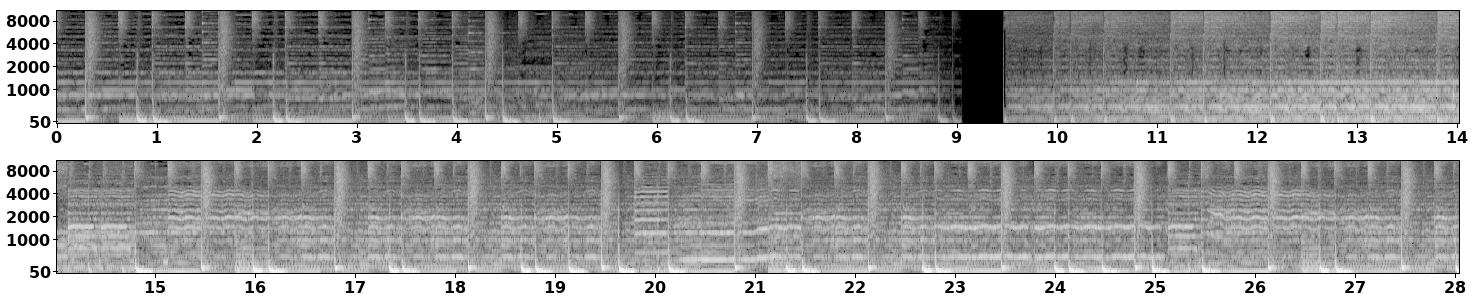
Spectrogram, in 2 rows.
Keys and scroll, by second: 25.5 ctrl+c, 25.7 ctrl+b.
